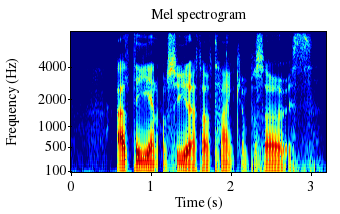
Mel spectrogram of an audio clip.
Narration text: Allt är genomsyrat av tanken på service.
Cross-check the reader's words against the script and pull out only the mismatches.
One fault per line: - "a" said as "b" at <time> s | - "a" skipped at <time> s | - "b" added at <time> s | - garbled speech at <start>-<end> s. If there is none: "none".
none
